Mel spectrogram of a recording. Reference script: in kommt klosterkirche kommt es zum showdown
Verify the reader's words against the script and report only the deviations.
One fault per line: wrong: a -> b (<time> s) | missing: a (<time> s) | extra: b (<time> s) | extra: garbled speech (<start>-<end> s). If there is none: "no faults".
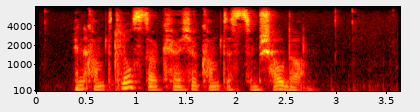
no faults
